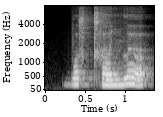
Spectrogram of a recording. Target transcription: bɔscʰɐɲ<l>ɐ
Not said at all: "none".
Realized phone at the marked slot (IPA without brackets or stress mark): l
